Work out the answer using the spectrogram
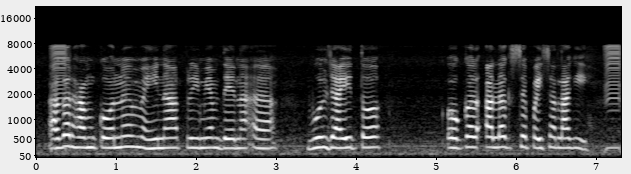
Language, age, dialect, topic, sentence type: Bhojpuri, 18-24, Northern, banking, question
